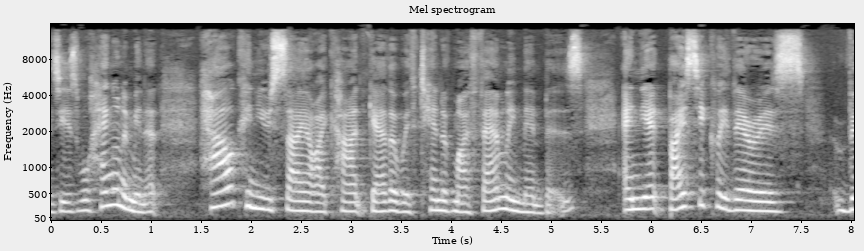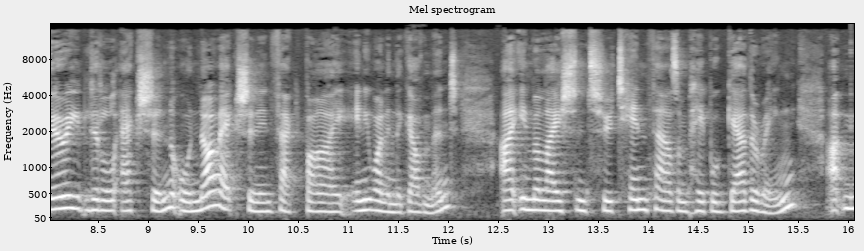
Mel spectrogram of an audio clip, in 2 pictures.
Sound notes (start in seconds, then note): none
